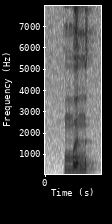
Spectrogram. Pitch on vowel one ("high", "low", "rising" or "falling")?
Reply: high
